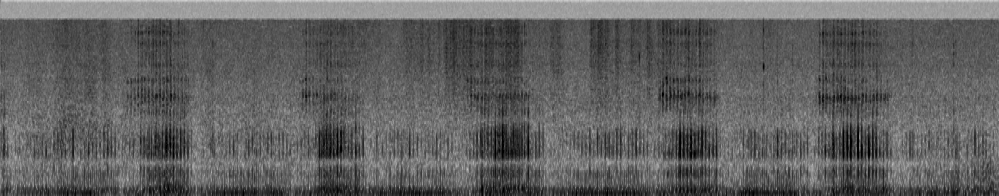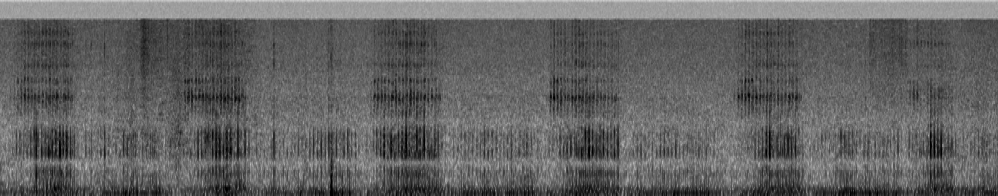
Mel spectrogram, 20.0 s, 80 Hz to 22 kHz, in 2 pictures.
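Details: House cat purring without pause, a deep vibrating drone pulsing in steady cycles of roughly 1.7 seconds as it breathes in and out, in a quiet indoor setting.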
